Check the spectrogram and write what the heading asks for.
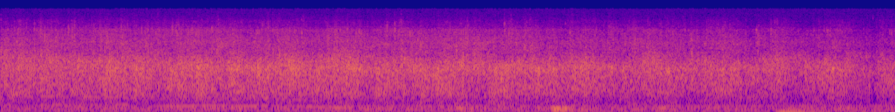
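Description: A crowd applauds steadily, many hands clapping in a dense, even wash of sound that stays loud and sustained for several seconds.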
